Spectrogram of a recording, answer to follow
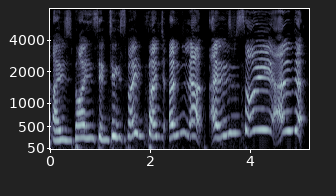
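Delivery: rising, slow tearful pleading; tearful child. Retold or imitated. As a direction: sob it out like a panicked kid. Crying child apologises to mum.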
